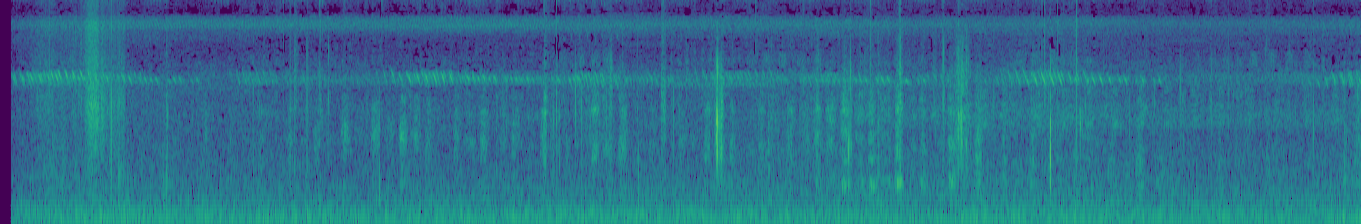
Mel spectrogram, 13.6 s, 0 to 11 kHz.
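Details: Crickets in full autumn song on 8 October 2016, heard on a rural walk with golden retrievers Kohaku and Ibuki hunting fallen persimmons; a steady high continuous trill runs throughout, over footsteps, rustling and dog panting.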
